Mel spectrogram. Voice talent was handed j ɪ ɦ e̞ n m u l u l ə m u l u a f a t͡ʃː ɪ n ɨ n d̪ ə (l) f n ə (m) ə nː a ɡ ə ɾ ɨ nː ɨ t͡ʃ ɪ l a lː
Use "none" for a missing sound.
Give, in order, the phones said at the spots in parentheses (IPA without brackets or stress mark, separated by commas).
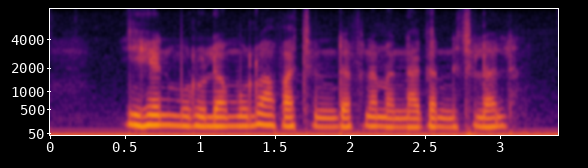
none, m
